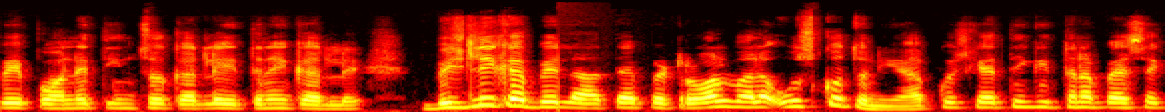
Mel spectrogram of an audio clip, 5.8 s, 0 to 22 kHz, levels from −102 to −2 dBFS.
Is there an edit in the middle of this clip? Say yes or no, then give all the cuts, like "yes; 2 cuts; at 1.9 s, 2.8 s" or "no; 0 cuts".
no; 0 cuts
